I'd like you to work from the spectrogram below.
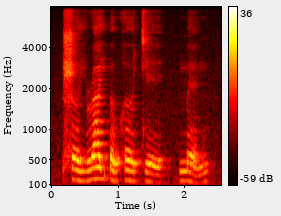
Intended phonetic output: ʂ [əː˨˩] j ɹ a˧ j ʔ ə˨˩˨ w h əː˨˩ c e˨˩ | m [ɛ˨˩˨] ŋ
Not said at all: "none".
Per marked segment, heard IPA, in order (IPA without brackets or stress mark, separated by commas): əː˨˩, ɛ˨˩˨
